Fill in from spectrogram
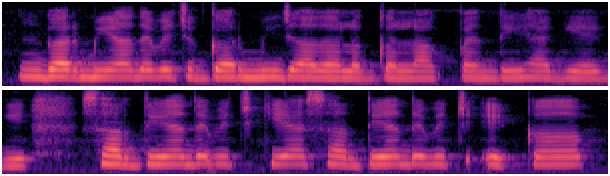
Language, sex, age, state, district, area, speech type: Punjabi, female, 18-30, Punjab, Muktsar, urban, spontaneous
